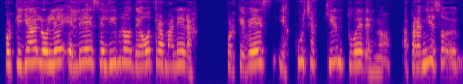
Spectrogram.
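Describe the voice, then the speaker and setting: At normal speed and in a high voice, a woman who hosts social media interviews tells stories in casual conversation, acting out the quotes and laughing as she goes. Her audio sounds dull, with no room sound.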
